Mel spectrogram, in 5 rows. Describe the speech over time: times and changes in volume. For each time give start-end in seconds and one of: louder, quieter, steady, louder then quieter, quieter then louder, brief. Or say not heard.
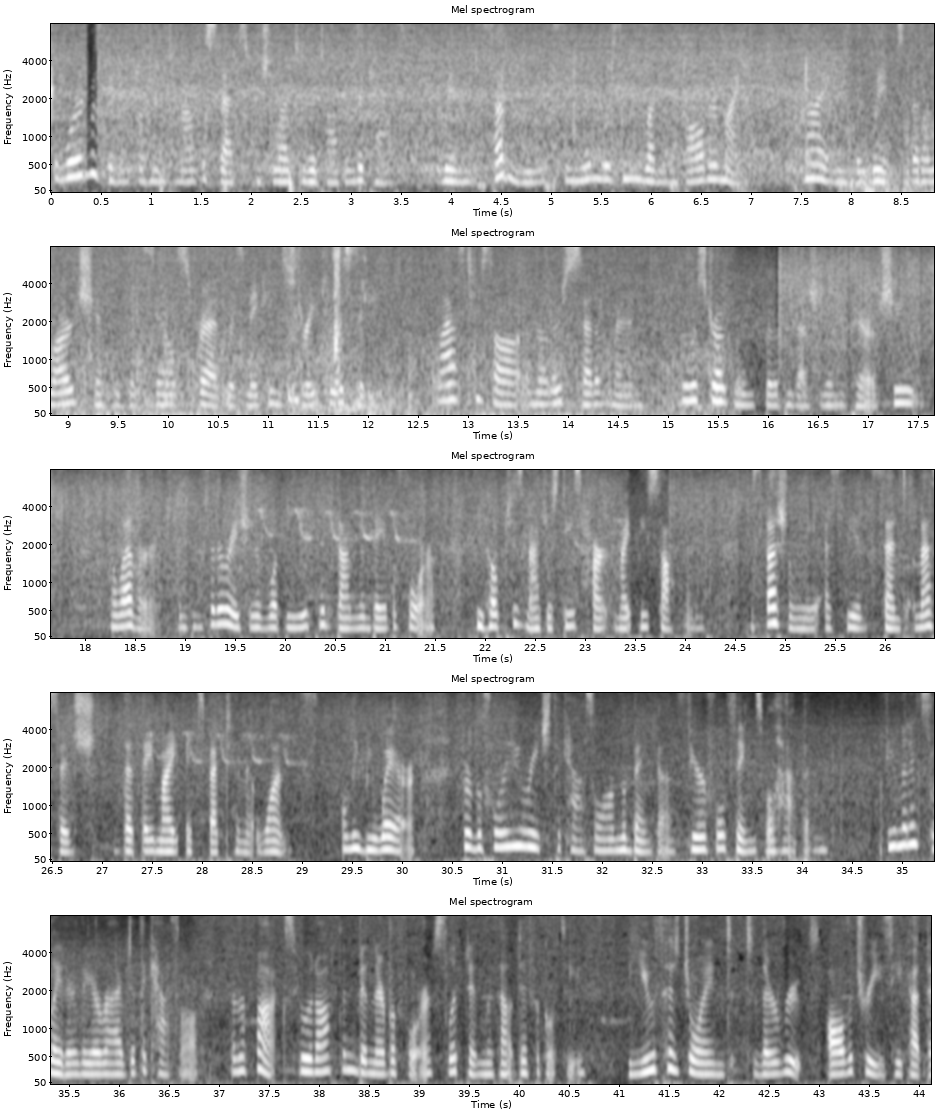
0.0-44.0 steady.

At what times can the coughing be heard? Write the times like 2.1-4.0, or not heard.
11.2-12.0.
